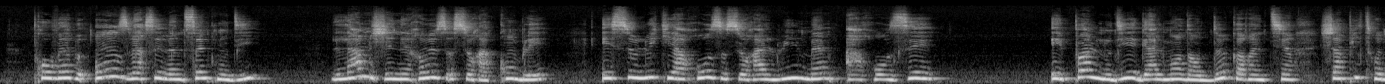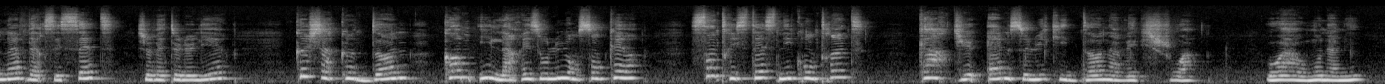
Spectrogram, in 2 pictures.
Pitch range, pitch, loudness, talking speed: 220-290 Hz, 255 Hz, -15 LUFS, 130 wpm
